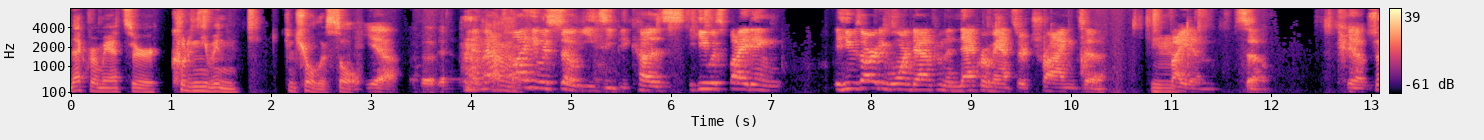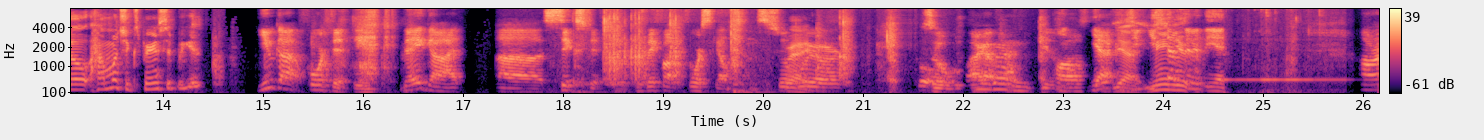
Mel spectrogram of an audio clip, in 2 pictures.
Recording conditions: poor sound quality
